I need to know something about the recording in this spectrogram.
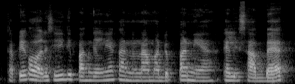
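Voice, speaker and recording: A woman's voice: fairly low pitch, racing. An Indonesian woman co-hosting a podcast, introducing herself in casual chat. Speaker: podcast co-host.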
